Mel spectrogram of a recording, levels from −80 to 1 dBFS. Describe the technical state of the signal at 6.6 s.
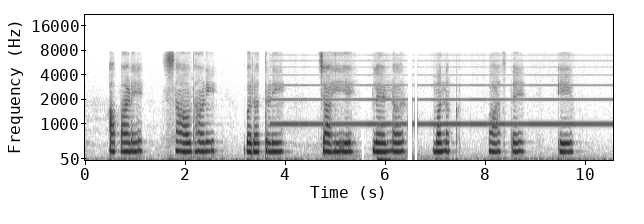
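At 6.6 s the signal is near the end of packet loss on an ADPCM call spanning 6.44 to 6.64 s. About 160 ms of audio drops out over 200 ms, with gaps of up to 100 ms. The holes are hard-edged silences rather than smoothed concealment. Several packets went missing, and the decoder's predictor and step size drift from the sender's, so the speech comes back slightly distorted.

A USB whine also runs underneath, from 3.69 s to the end. It is a fixed 1 kHz tone at about -15 dB relative to the signal, leaking in from the bus's 1 ms frames. That pitch sets it apart from mains hum at 50 or 60 Hz.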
